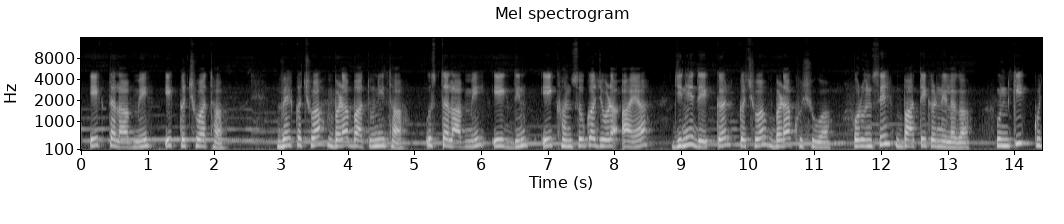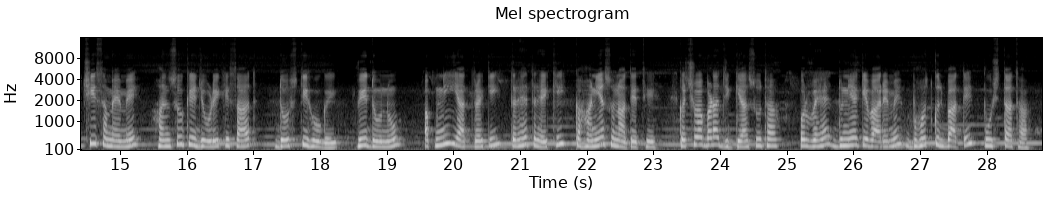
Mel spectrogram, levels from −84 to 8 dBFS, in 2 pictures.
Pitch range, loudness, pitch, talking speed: 190-235 Hz, -19 LUFS, 210 Hz, 150 wpm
